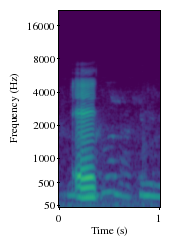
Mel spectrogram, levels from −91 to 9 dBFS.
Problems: background conversations at intervals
